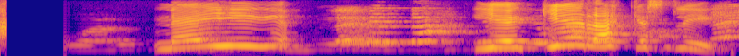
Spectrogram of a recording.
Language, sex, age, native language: Icelandic, male, 6, Icelandic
